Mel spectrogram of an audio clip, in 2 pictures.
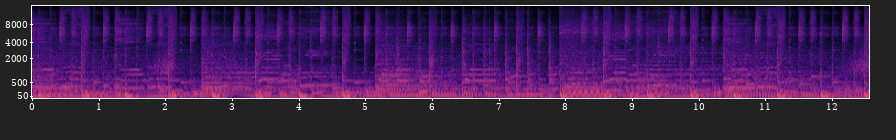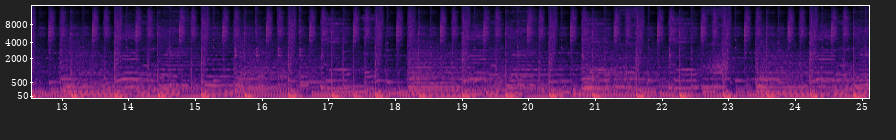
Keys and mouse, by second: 2.8 click, 3.3 ctrl+x, 3.3 click, 3.8 KP_0, 4.1 Return, 5.0 click, 6.0 right click, 6.2 click, 7.1 right click, 7.3 click, 8.0-9.4 typing, 9.8 click, 10.5 click, 11.0 right click, 11.1 click, 11.4 right click, 11.6 click, 14.2 Pause, 14.7 click, 16.1 click, 18.0 ctrl+shift+x, 18.1 click, 18.7-19.5 typing, 19.6 ctrl+e, 20.8 click, 21.6 ctrl+click, 22.2 ctrl+shift+x, 22.5 click, 23.1 4, 23.7 click, 24.6 click, 24.9 ctrl+click.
